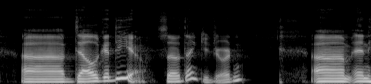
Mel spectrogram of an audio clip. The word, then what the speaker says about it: Delgadillo: lot of times say Delgadillo yeah I said no it's the Double L Spanish Delgadillo so thank you Jordan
